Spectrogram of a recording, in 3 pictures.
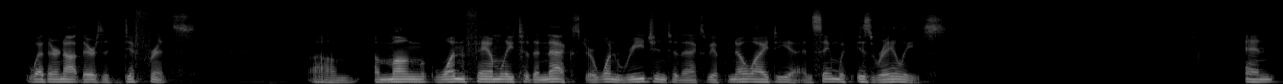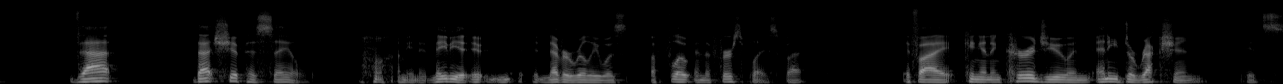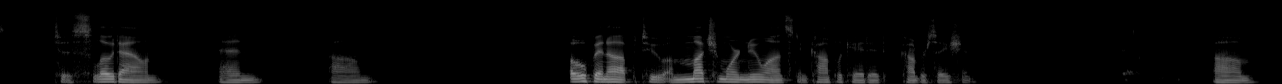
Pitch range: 100-125 Hz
